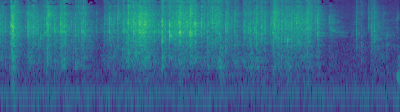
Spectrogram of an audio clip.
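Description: Crinkly plastic biscuit packet being torn open and handled, a dense crackle of fine clicks that thins out and fades near the end as the plastic tray is pulled out.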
